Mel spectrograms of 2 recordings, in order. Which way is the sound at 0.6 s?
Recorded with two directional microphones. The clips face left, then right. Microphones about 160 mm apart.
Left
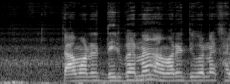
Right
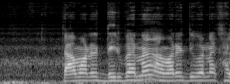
5° left (ahead or behind).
